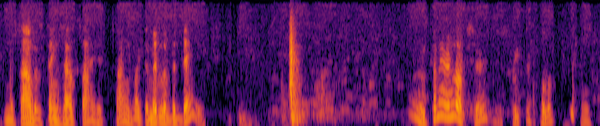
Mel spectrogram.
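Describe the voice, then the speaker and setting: A man playing a boyish, eager space cadet sidekick, excitable and deferential, in 1950s radio serial style. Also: medium pitch, moderate pace, long pauses, background noise. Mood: curious, surprised. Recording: tinny, band-limited old radio recording.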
